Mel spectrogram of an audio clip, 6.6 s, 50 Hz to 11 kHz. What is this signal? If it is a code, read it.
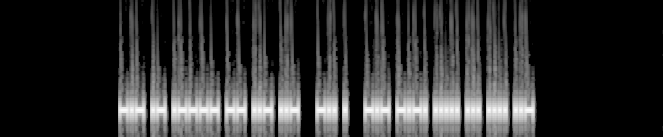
Morse code, heard as a keyed tone, about 44 wpm, 700 Hz. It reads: KA1MUU DE KC5SHU
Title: USA Callsign DE Callsign - 6 Characters - 45wpm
